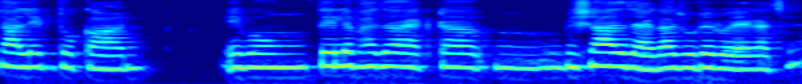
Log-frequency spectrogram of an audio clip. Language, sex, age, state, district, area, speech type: Bengali, female, 18-30, West Bengal, Purulia, urban, spontaneous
